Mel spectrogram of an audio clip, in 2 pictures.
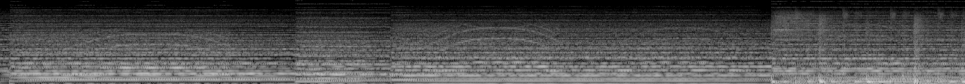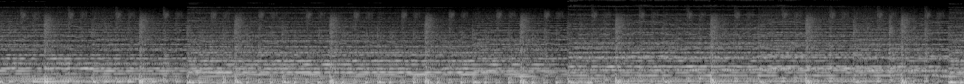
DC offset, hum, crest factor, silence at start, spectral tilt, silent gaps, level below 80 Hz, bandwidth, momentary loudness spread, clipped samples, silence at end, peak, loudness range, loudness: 2%; none; 16 dB; 0 s; -5 dB/octave; none; -36 dBFS; over 20 kHz; 3 LU; under 0.1%; 0 s; -4 dBFS; 2 LU; -21 LUFS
